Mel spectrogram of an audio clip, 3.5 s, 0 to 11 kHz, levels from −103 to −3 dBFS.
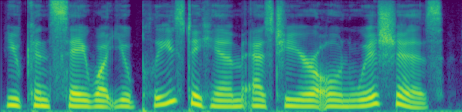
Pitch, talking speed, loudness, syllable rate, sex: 190 Hz, 225 wpm, -16 LUFS, 4.6 syllables/s, female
